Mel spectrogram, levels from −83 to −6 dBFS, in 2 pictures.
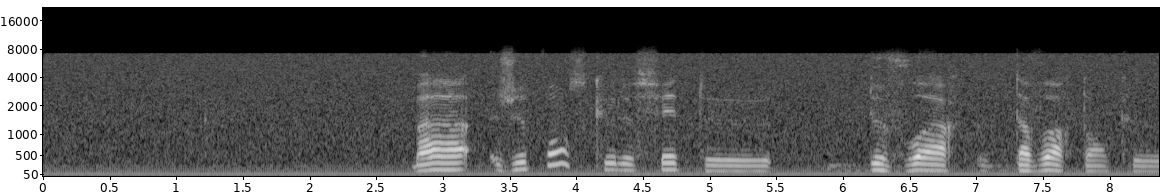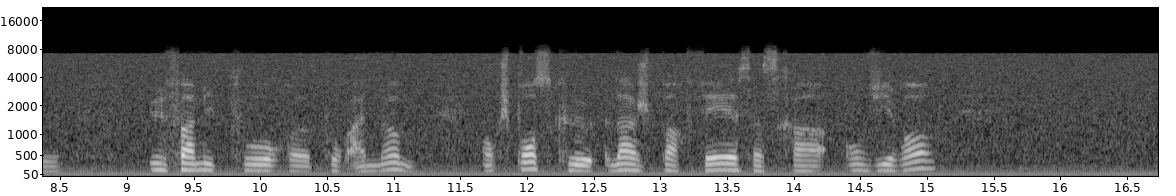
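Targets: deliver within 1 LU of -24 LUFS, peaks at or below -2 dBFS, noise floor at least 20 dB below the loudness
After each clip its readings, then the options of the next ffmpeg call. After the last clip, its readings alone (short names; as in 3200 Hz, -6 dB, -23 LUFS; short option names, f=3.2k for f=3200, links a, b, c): hum 60 Hz; harmonics up to 240 Hz; hum level -42 dBFS; noise floor -41 dBFS; noise floor target -50 dBFS; loudness -29.5 LUFS; peak -8.0 dBFS; loudness target -24.0 LUFS
-> -af "bandreject=f=60:t=h:w=4,bandreject=f=120:t=h:w=4,bandreject=f=180:t=h:w=4,bandreject=f=240:t=h:w=4"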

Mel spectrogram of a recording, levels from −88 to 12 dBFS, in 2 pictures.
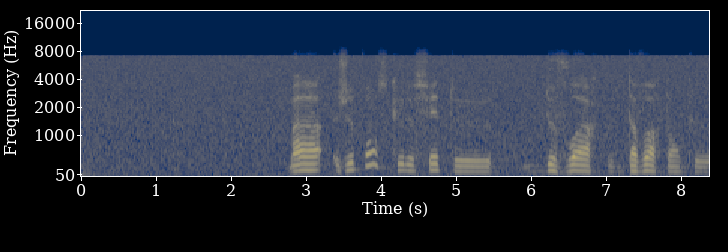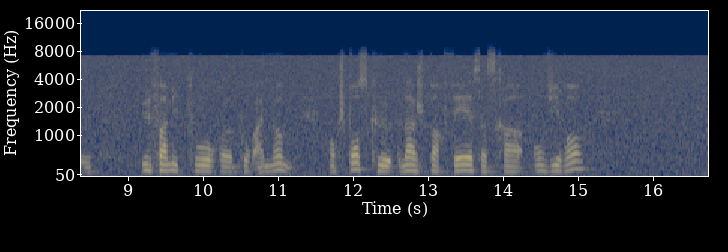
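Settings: hum none; noise floor -43 dBFS; noise floor target -49 dBFS
-> -af "afftdn=nr=6:nf=-43"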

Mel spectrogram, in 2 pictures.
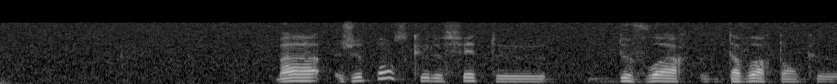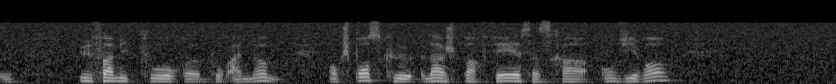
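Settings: noise floor -46 dBFS; noise floor target -48 dBFS
-> -af "afftdn=nr=6:nf=-46"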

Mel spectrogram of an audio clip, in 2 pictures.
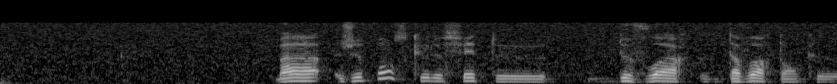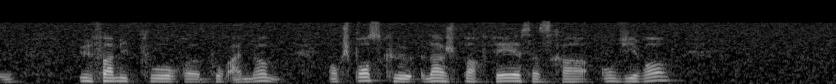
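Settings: noise floor -49 dBFS; loudness -28.0 LUFS; peak -8.5 dBFS; loudness target -24.0 LUFS
-> -af "volume=4dB"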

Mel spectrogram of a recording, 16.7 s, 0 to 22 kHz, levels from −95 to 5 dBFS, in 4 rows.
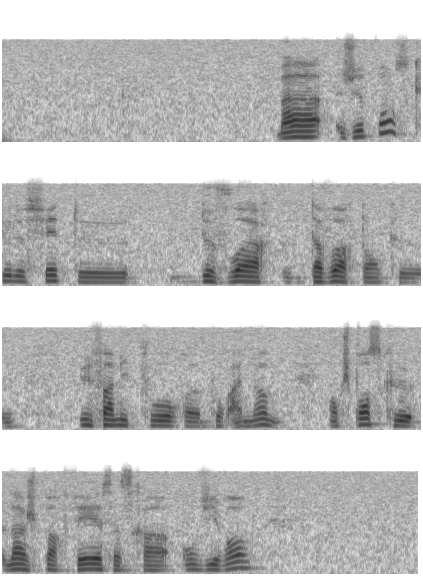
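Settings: loudness -24.0 LUFS; peak -4.5 dBFS; noise floor -45 dBFS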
